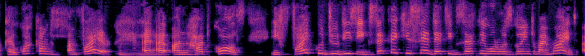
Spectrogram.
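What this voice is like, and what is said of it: Immigrant's foreign accent in English. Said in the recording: “I will stop worrying about my accent. I will stop worrying about being an immigrant ... I don't remember that I have an accent”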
